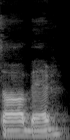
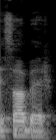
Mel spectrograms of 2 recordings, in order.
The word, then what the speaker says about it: Saber: So obviously my name's Sabir, and obviously my name's Arabic, so it's pronounced Sabir, but because I'm Bengali, we say Sabir.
